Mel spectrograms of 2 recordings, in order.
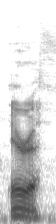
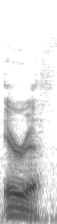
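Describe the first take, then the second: First: The name ends with a lisped th sound. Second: The name ends with a lisped th sound.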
